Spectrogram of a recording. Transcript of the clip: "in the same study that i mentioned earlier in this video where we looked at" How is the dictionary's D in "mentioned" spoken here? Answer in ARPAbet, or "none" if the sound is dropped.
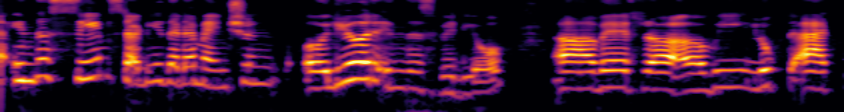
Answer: D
